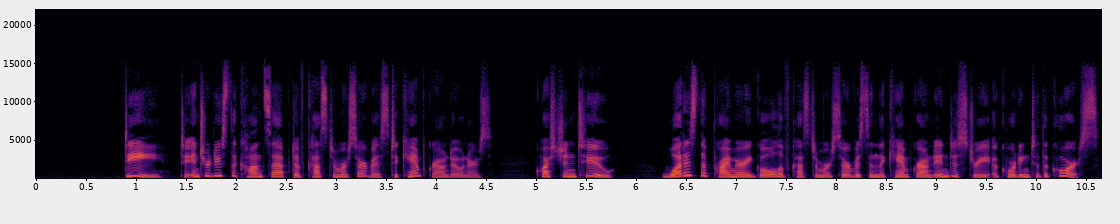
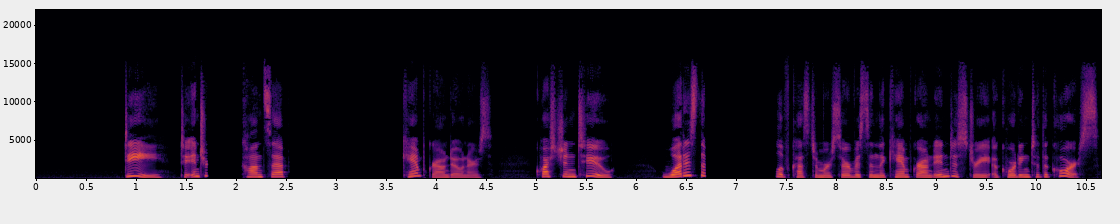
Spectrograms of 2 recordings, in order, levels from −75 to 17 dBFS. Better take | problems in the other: first | audio cutting out; at 1.5 s, at 2.5 s for 1 s and at 6.5 s for 0.5 s

